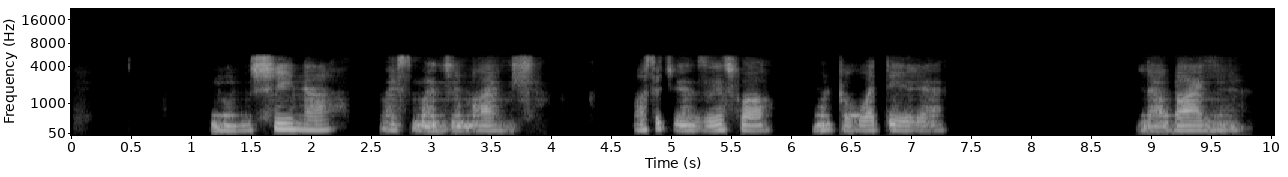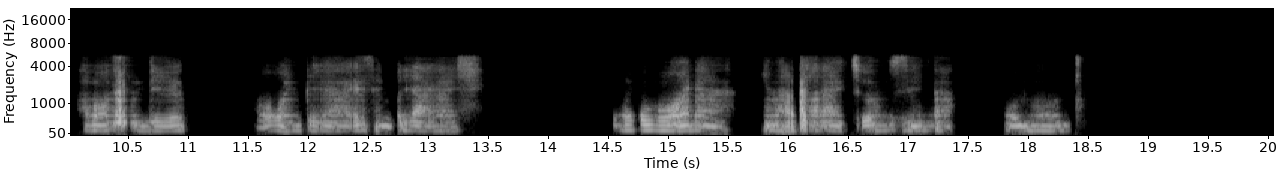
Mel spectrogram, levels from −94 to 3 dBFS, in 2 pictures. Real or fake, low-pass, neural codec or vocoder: fake; 5.4 kHz; codec, 24 kHz, 1 kbps, SNAC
